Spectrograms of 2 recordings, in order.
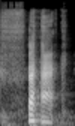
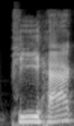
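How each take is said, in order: First: It is said as one word, 'fack'. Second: A separate letter P comes before 'hack'. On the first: "Why don't you just pronounce it in one?" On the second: "P hack as they're calling it"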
